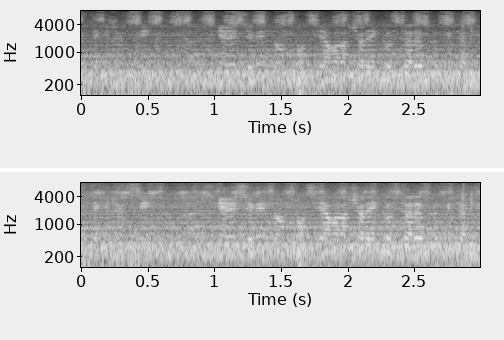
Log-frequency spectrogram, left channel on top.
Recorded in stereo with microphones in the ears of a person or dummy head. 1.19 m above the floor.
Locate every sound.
0.0 s an aircraft: 60° right (ahead or behind)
